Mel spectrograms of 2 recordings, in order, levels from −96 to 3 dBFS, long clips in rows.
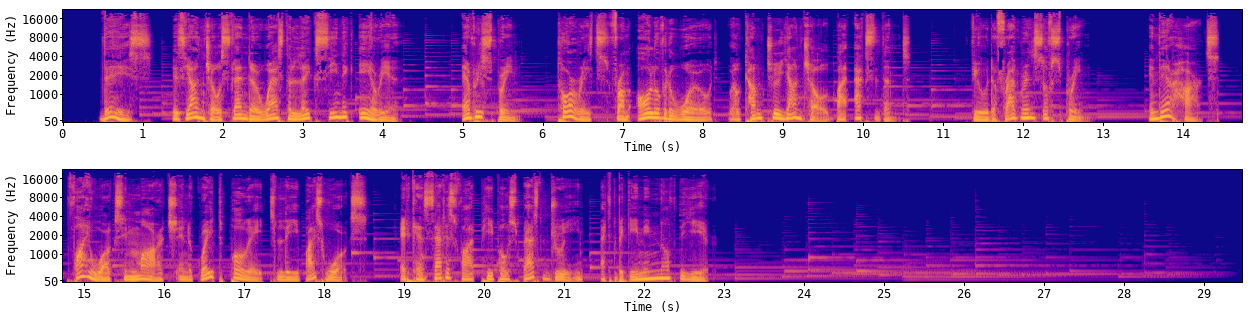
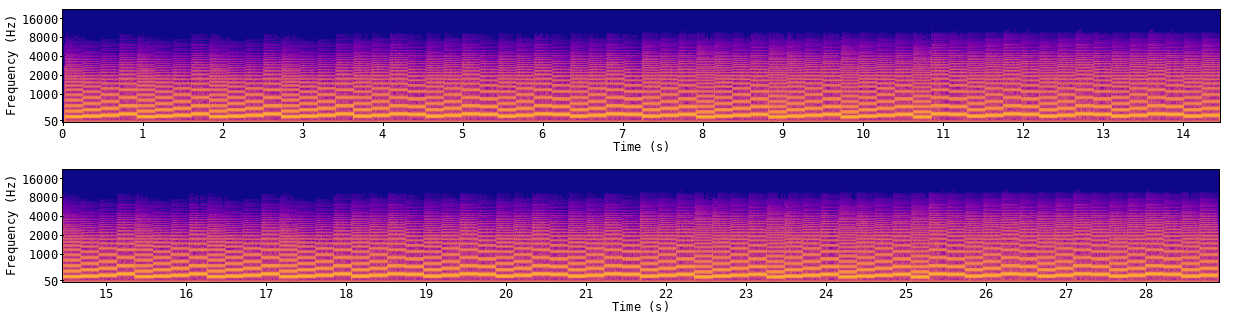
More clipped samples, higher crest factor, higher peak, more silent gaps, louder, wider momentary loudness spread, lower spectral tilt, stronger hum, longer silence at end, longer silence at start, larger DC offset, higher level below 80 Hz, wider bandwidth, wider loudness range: neither; first, 16 dB vs 10 dB; first, -2 dBFS vs -6 dBFS; neither; about the same, -18 LUFS vs -17 LUFS; first, 11 LU vs 0 LU; second, -5 dB/octave vs -8.5 dB/octave; neither; first, 4.7 s vs 0 s; first, 0.45 s vs 0 s; second, under 0.1% vs 2%; first, -32 dBFS vs -52 dBFS; first, over 20 kHz vs 6.4 kHz; first, 5 LU vs 0 LU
